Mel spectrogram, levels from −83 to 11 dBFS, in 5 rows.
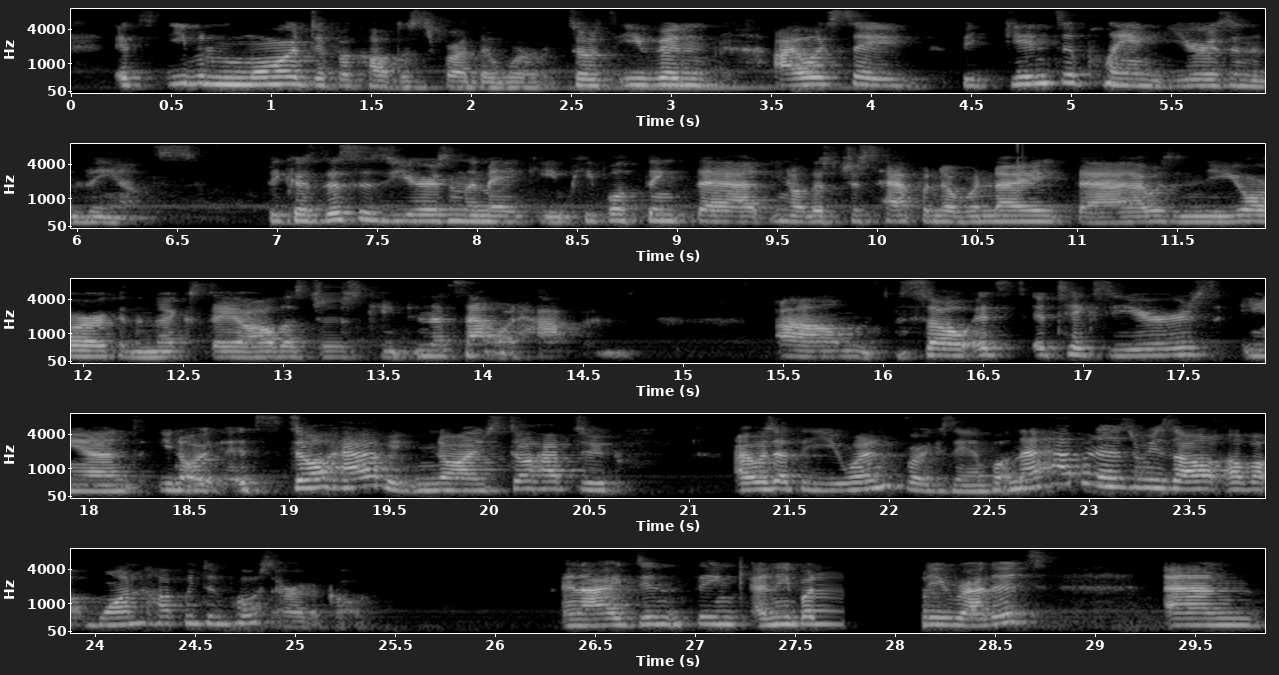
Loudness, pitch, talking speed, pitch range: -25 LUFS, 195 Hz, 205 wpm, 170-215 Hz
